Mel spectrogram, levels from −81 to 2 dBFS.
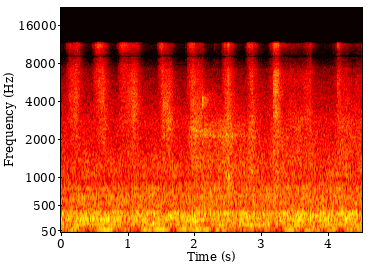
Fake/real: real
